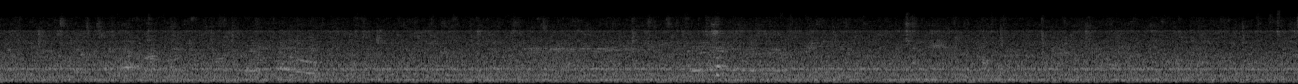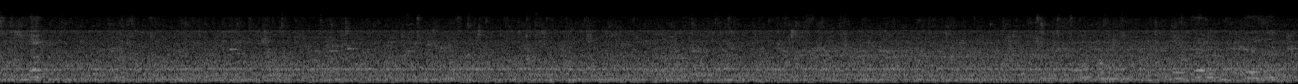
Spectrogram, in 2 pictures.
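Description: A young boy talks quietly nearby.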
